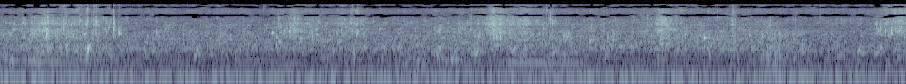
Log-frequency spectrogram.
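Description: Shallow creek trickling over rocks, with scattered short crunches and clicks of footsteps on loose river stones.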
